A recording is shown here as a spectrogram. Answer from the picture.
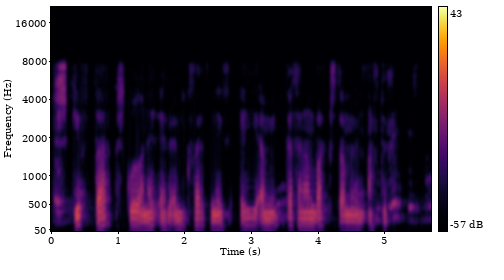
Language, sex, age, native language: Icelandic, male, 80-89, Icelandic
